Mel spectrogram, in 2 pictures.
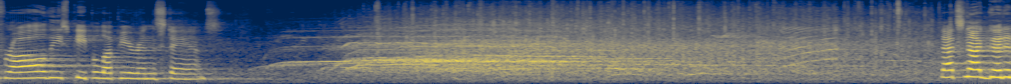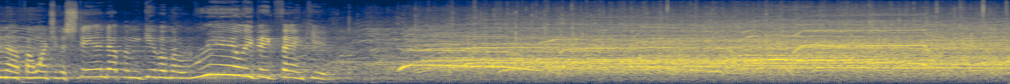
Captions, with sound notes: for all these people up here in the stands. (audience cheering) That's not good enough. I want you to stand up and give them a really big thank you. (audience cheering)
